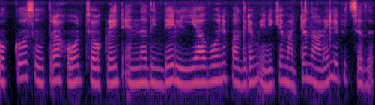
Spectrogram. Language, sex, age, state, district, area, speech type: Malayalam, female, 30-45, Kerala, Kozhikode, urban, read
